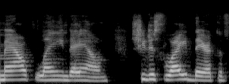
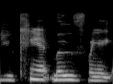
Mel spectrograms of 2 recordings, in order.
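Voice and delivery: put-on whisper, slower. Recounting what he whispered when told he'd be moved, retelling a whisper. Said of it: "in a whisper".

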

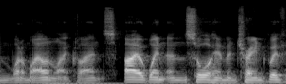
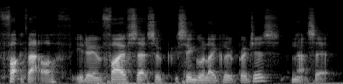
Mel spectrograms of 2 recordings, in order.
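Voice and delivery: plain

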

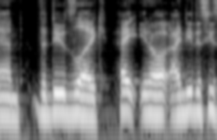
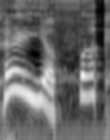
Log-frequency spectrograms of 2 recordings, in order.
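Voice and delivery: put-on endearing, affectionate shout, very high; 13 semitones higher than usual. Describing a scene where someone off screen screams at Skippy, retelling an affectionate scream. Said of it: "Somebody off screen screams at Skippy and goes".

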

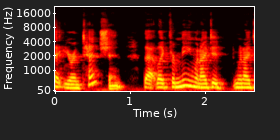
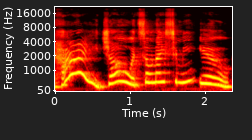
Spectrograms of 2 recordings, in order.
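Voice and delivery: nervous, anxious sing-song delivery, pitched very high; 14 semitones higher than usual. Showing how a nervous first-date greeting sounds: nervous high-pitched tone. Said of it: "when we're nervous".

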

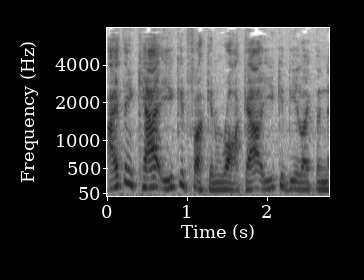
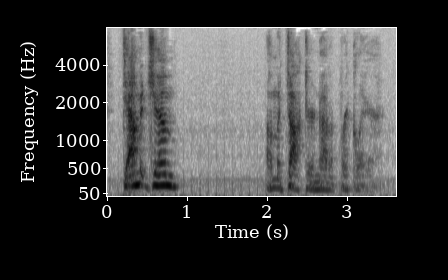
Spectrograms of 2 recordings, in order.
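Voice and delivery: very loud, fed-up, grumbling complaining outburst; 8 dB louder than usual. Imitating another speaker's complaint as a Star Trek doctor: Bones from Star Trek voice. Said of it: "You sound like Bones from frickin' Star Trek".

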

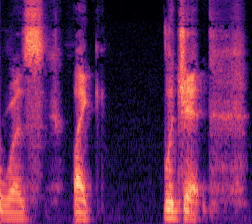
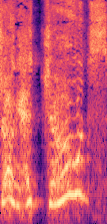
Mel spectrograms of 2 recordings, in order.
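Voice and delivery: very high, angry, fuming yell; 7 dB louder than usual. Retelling a scene where a character fumes and slams the table: imitating a fuming shout. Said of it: "fumes and twists the newspaper up".

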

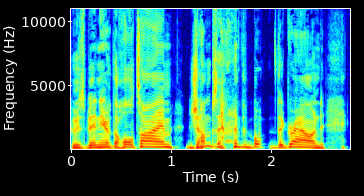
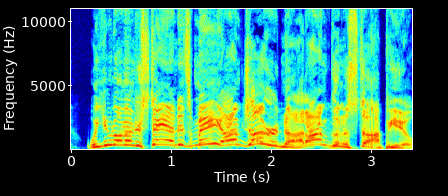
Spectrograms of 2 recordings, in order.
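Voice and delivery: dim-witted dumb voice, very high pitch; 13 semitones higher than usual. Retelling a cartoon fight scene, imitating Juggernaut sounding like an idiot. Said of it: "It just sounds like he's an idiot that doesn't understand".

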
